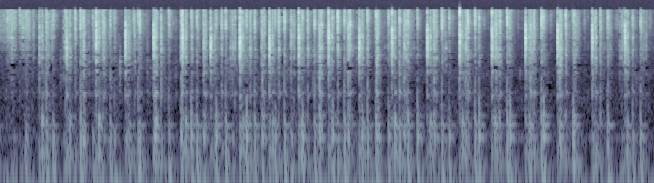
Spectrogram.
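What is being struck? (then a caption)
Steel helmet. Fingertips and nails scratch and tap rapidly on the top of an olive-green painted steel military helmet, a hollow dome, held close. A dense, steady stream of short crisp clicks and scratchy rustles rides over a low, hollow boom from the dome. Each tap fades almost at once.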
